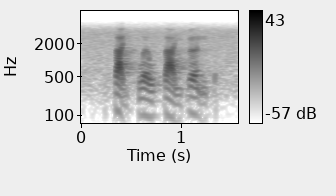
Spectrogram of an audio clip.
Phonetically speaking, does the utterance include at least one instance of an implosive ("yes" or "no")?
yes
